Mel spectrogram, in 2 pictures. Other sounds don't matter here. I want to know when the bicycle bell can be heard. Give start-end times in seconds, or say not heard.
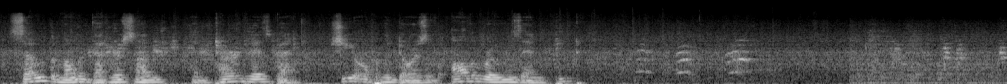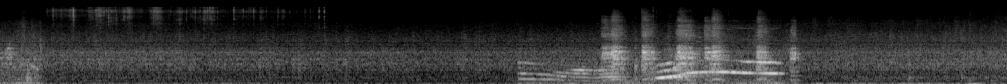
not heard.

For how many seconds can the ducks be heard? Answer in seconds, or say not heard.
6 s.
